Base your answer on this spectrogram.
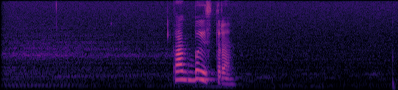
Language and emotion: Russian, neutral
